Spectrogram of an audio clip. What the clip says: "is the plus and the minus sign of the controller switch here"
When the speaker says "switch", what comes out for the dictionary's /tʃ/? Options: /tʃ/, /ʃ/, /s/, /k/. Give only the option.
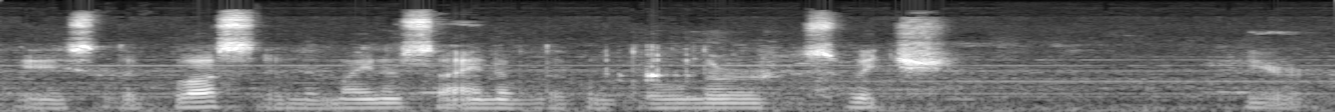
/tʃ/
